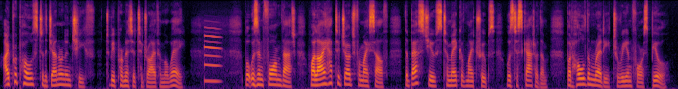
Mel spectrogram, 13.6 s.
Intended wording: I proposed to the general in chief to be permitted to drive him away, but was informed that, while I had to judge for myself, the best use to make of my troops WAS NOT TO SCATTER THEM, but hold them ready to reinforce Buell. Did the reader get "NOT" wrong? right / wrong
wrong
